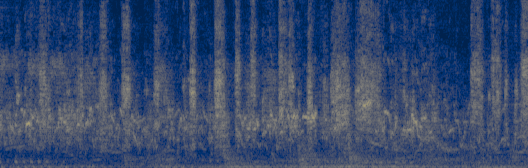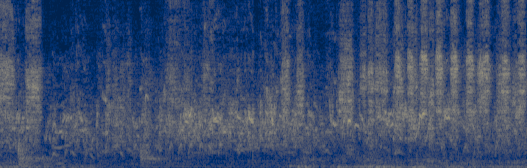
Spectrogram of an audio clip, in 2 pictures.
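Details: Aviary budgerigars give squeaky squawks and rapid twitters, the flock chatter dipping briefly about halfway before swelling again.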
